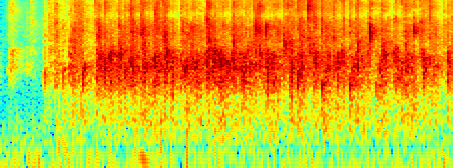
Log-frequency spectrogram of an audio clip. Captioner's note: audience applauding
